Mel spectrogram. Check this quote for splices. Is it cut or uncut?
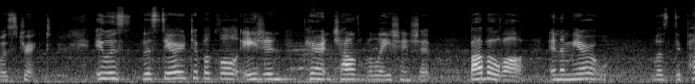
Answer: cut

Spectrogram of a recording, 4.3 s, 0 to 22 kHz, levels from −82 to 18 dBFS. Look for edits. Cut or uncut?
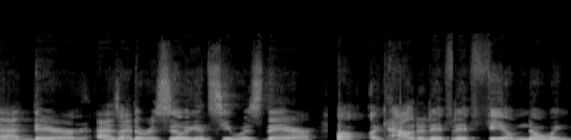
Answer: cut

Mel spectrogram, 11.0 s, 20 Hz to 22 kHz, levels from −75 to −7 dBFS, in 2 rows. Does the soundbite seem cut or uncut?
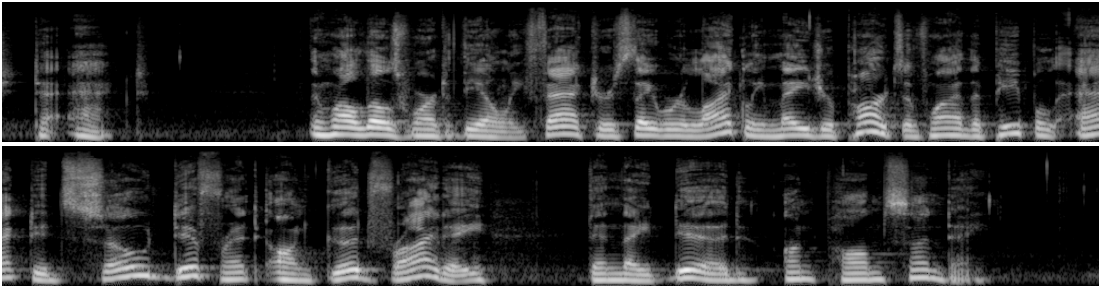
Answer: uncut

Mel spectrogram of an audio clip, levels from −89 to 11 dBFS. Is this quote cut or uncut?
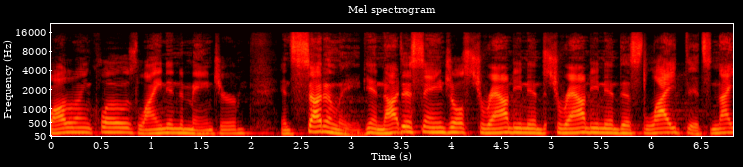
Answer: cut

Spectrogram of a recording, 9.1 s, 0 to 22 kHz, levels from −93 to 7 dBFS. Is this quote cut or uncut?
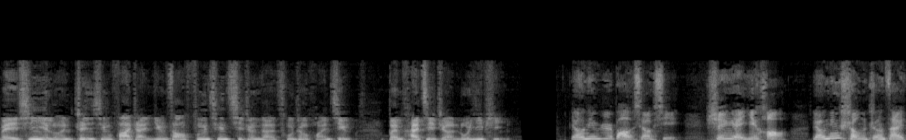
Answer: uncut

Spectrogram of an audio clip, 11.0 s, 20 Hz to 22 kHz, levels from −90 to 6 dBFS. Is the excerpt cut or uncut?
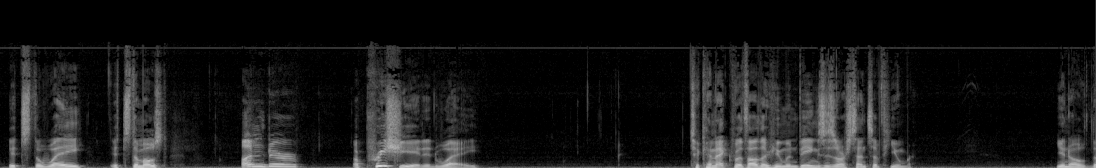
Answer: uncut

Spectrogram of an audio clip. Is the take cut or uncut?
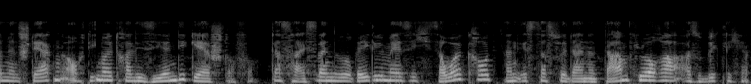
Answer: cut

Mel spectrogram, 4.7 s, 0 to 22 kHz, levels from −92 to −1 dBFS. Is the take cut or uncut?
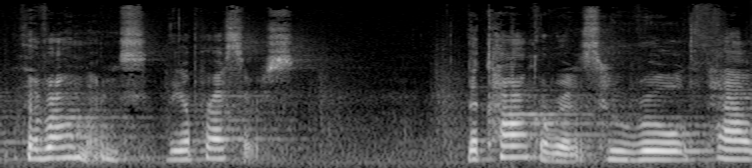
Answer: uncut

